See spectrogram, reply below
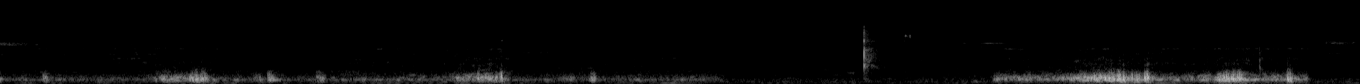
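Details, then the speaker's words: Pleural friction rub in pleural syndrome: rough, harsh, grating creaks over the chest on both inspiration and expiration. "es el trote pleura agudo áspero y rudo tanto inspiración como inspiración"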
